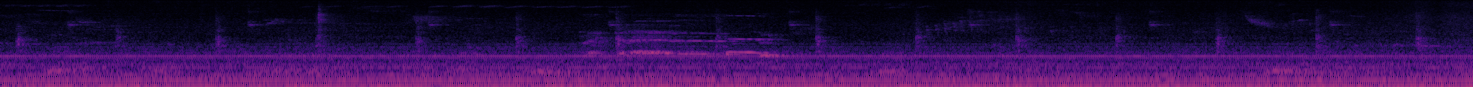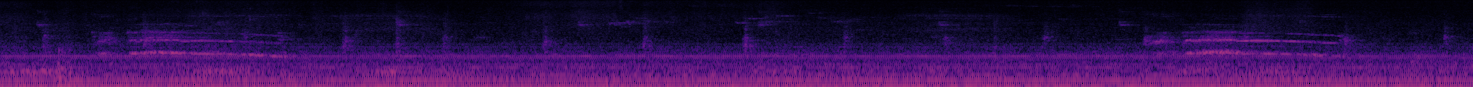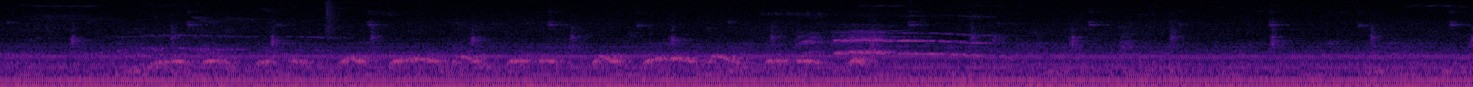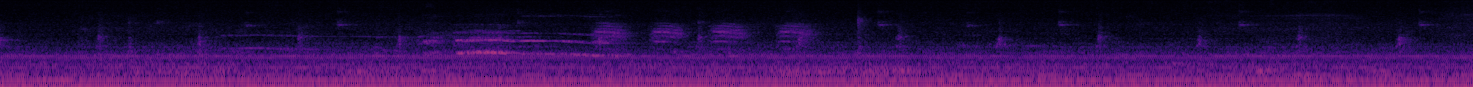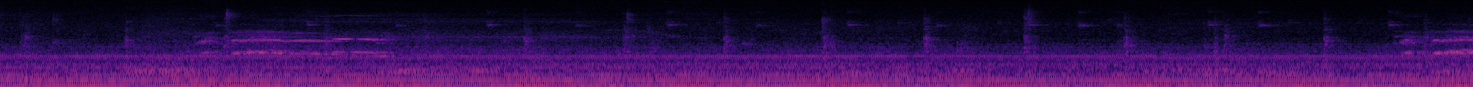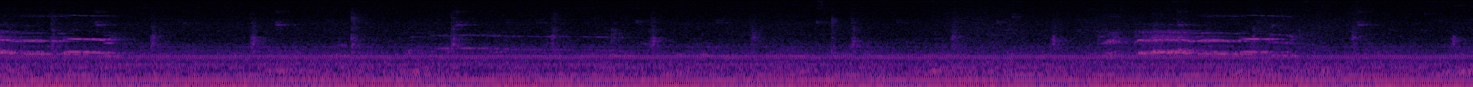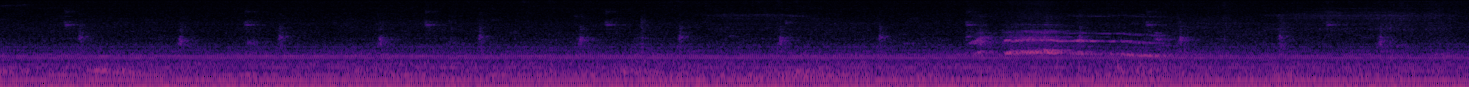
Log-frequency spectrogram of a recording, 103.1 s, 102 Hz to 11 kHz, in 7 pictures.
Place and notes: Unnamed Road, Dorchester, UK - New Barn Morning Meditation Pt1
This upload captures the morning chant read in English and then chanted in Vietnamese. (Sennheiser 8020s either side of a Jecklin Disk on a SD MixPre6)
